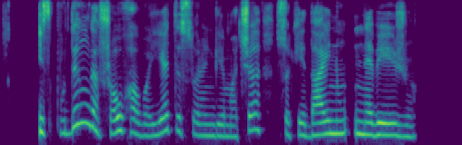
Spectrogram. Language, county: Lithuanian, Marijampolė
